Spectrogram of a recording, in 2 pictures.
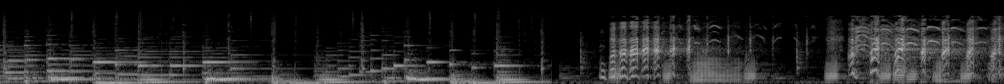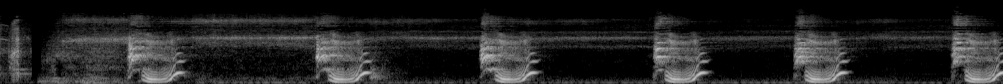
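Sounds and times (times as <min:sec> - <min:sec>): small puppy barking: 0:13.2 - 0:13.8, 0:16.6 - 0:17.1, 0:19.6 - 0:19.8.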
